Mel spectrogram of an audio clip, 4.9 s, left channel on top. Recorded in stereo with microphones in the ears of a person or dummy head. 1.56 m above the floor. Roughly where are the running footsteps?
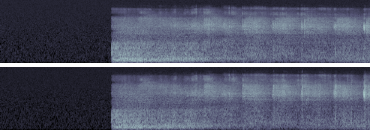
Centre.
